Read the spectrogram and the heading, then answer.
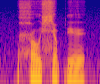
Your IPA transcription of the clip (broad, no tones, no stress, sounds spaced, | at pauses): ħ o ɕ ɑ p ɾʲ e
